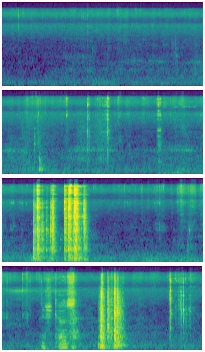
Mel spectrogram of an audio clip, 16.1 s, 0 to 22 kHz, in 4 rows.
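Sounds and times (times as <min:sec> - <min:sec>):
metal tools clattering: 0:08.7 - 0:09.8.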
